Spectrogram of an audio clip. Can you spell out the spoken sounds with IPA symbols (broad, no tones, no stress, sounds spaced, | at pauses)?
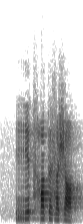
rʲ ɛ t͡sʰ ɑ t ɜ z ɑ ʃ ɑ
